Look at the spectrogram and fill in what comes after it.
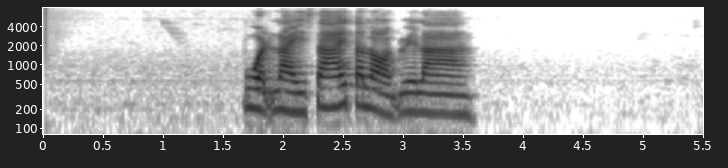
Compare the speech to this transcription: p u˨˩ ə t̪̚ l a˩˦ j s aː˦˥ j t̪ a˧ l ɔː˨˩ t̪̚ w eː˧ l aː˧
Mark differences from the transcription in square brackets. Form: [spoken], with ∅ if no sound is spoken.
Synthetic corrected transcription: p u˨˩ ə t̪̚ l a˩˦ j s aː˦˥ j t̪ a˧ l ɔː˨˩ t̪̚ w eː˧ l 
